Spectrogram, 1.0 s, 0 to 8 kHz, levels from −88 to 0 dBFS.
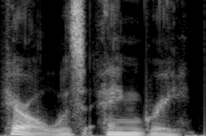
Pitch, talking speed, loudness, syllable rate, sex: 100 Hz, 175 wpm, -21 LUFS, 5.4 syllables/s, male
